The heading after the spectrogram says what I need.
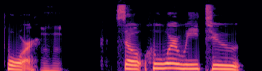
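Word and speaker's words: Poopor: don't remember exactly but his name was for p-o-o-p-o-r pronounced four so who were we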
